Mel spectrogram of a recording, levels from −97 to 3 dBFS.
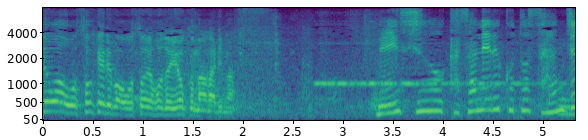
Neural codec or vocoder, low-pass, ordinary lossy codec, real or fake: none; none; none; real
